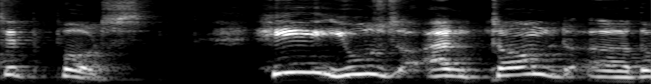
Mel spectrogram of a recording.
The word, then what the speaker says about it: Peirce: of this surname is Pei RCE but we pronounce it pours he used and termed the word semiotic and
